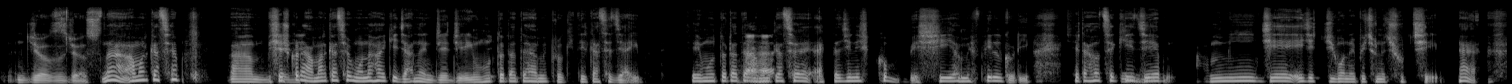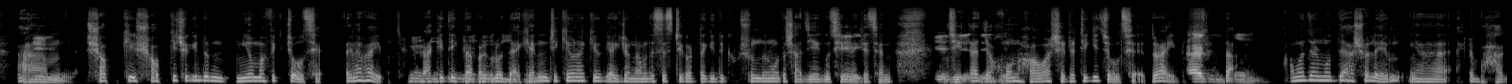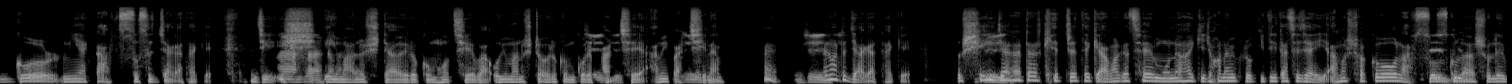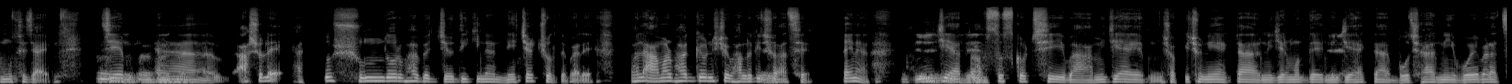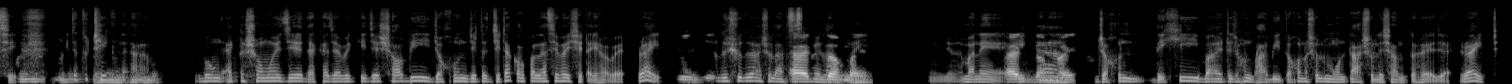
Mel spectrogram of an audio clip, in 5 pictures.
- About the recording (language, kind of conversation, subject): Bengali, unstructured, প্রকৃতির কোন অংশ তোমাকে সবচেয়ে বেশি আনন্দ দেয়?
- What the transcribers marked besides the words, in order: static; other background noise; distorted speech; tapping; in English: "feel"; in English: "nature"; unintelligible speech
